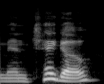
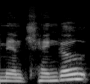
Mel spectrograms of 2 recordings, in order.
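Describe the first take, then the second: First: No extra n sound comes before the g. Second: An extra n sound comes before the g. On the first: The speaker calls it right. "be super smart and say manchego" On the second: The speaker calls it wrong. "That's not how you say it"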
